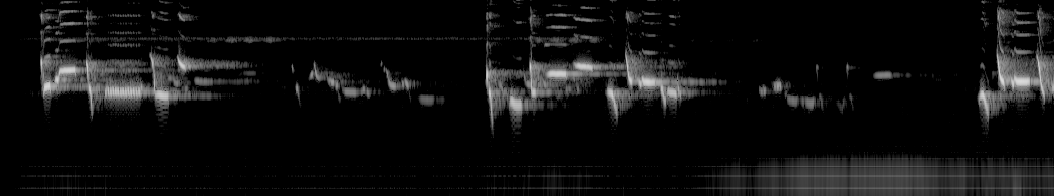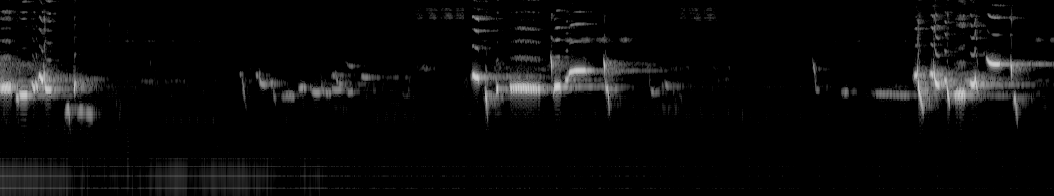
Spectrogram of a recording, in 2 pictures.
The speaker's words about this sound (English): That was a recording made by Hollis Taylor of the incredible Pied Butcherbird, a black and white songbird native to Australia.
